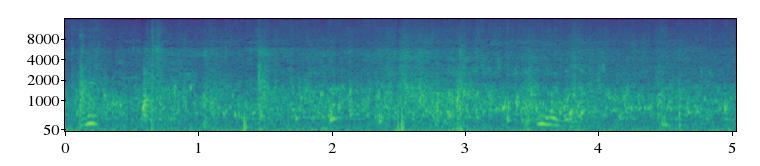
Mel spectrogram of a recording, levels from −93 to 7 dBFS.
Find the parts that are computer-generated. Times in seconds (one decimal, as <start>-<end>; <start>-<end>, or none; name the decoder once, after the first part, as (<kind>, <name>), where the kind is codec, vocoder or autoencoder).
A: 0.7-5.0 (autoencoder, DAC-VAE)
